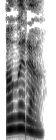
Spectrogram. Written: ಆವರು

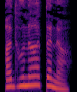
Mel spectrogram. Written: ಅಧುನಾತನ

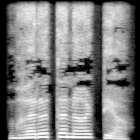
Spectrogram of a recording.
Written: ಭರತನಾಟ್ಯ

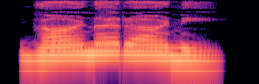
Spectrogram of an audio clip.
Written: ಗಾಣರಾಣಿ

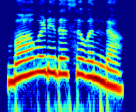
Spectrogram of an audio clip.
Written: ಬಾವಡಿದಸವಂದ

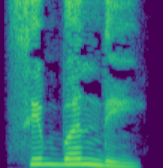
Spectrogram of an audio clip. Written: ಸಿಬ್ಬಂದಿ

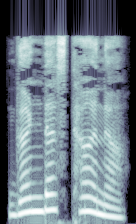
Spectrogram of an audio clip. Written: ಗಂಡುಸುತನ

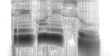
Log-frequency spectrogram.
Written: ತಾರ್ಕಣಸು

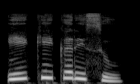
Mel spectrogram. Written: ಏಕೀಕರಿಸು

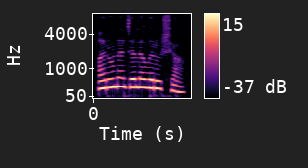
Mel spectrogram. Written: ಅರುಣಜಲವರುಷ

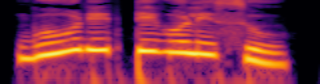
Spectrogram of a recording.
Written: ಗೂಡಿಟ್ಟಿಗೊಳಿಸು

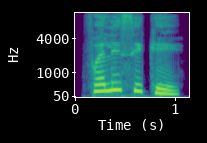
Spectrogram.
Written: ಫಲಿಸಿಕೆ

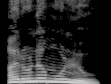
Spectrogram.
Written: ಅರುಣಮುಳ್ಳು

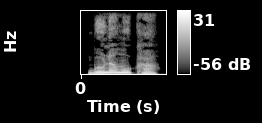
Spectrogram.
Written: ಗುಣಮುಖ

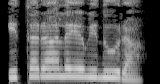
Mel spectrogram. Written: ಇತರಾಲಯವಿದೂರ

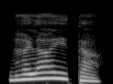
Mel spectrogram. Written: ಢಳಾಯತ

